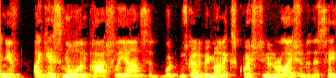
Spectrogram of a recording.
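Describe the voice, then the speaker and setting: Talking at a fairly quick pace with hardly any pauses, a man with an Australian accent uses a medium pitch and very wide pitch swings. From Australia, Adelaide. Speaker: radio host. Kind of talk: radio interview and casual chat.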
